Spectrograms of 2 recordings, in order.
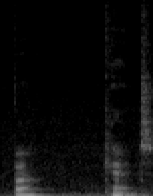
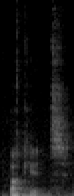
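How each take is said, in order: First: Bucket split into buh and ket; bucket in syllables. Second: Said in the usual way. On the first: Shown as a demonstration. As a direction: pause between bucket's two syllables. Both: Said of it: "Two syllables".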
